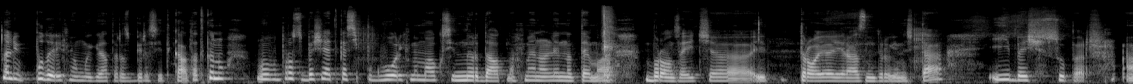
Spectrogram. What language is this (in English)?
Bulgarian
